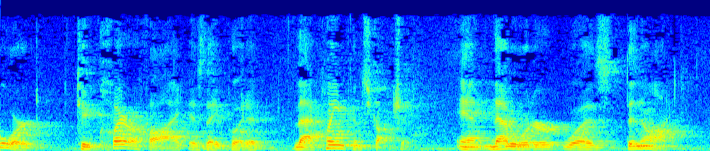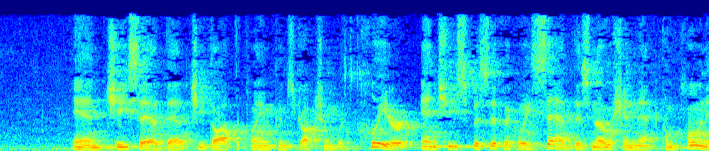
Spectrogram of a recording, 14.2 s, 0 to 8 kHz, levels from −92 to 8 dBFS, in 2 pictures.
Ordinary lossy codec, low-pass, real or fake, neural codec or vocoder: MP3, 32 kbps; 7.2 kHz; real; none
